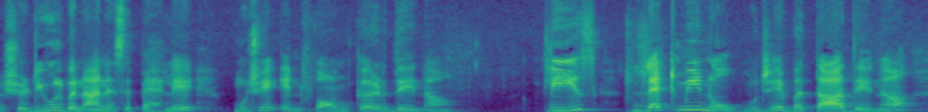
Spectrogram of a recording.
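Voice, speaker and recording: A young woman teaching spoken English as the regular host of an online lesson, saying example sentences slowly and clearly between her explanations. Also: on the high side.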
